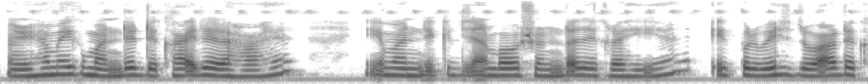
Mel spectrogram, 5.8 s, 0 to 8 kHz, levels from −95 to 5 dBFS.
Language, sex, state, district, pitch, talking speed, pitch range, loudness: Hindi, female, Uttar Pradesh, Jalaun, 200 Hz, 225 wpm, 185-220 Hz, -34 LUFS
